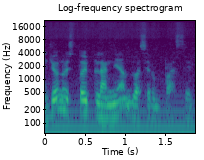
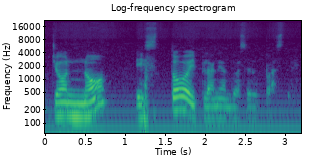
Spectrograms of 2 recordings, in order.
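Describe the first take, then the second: First: Said in the usual way. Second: "no estoy" stretched out and emphasized; stress on NO ESTOY. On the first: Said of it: "si estamos negando la primer parte". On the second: Shown as a demonstration. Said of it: "No, no, no".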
